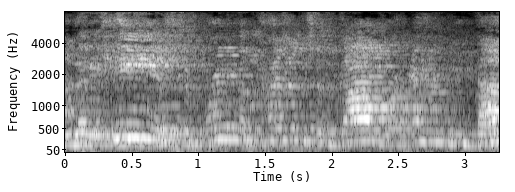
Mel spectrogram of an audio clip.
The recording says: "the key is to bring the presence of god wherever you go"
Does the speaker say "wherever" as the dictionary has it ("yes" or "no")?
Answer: no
